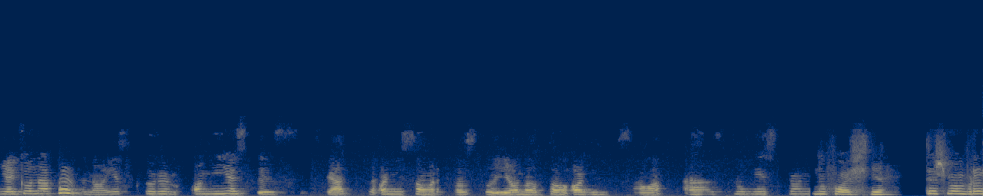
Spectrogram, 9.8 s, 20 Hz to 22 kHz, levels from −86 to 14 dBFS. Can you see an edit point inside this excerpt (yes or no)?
yes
